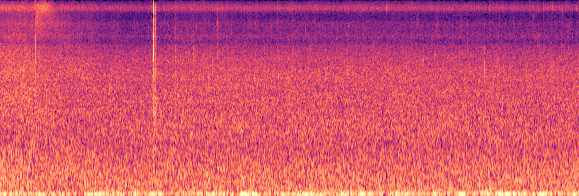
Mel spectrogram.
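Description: Steady rushing of white-water river rapids below a dam, with a low rumble underneath and a single faint click about two seconds in.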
